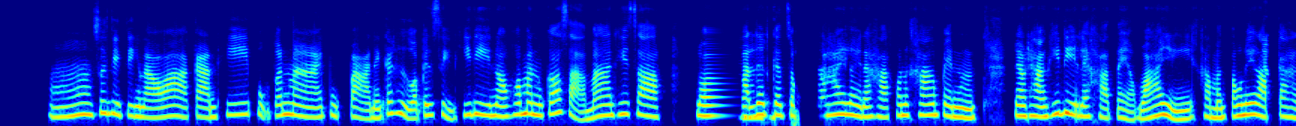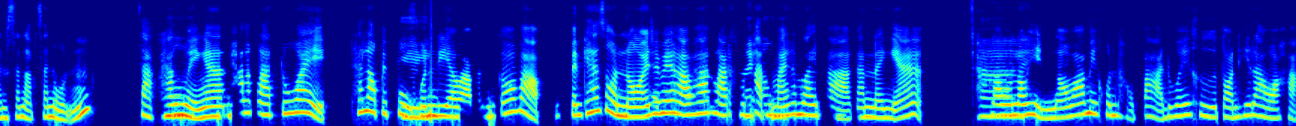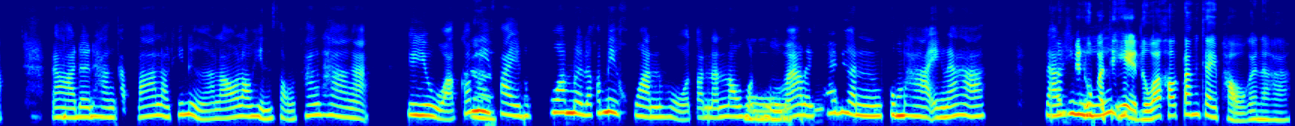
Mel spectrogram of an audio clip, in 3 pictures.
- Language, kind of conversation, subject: Thai, podcast, ภาวะโลกร้อนส่งผลต่อชีวิตประจำวันของคุณอย่างไรบ้าง?
- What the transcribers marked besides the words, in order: distorted speech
